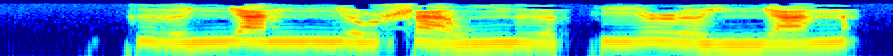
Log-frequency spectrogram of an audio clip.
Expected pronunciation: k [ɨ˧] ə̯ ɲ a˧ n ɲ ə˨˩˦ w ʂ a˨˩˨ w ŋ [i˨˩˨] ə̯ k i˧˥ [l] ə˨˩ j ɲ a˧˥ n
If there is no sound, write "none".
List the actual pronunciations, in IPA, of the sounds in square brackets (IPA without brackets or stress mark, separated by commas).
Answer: ɨ˨˩˨, ɨ˨˩˨, ɹ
